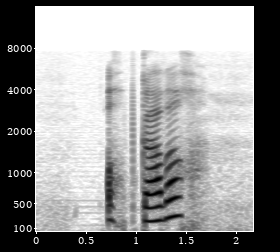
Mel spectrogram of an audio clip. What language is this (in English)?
Norwegian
